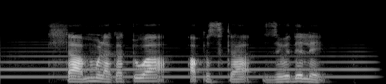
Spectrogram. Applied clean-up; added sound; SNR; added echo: none; Brass instrument; 12 dB; none.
